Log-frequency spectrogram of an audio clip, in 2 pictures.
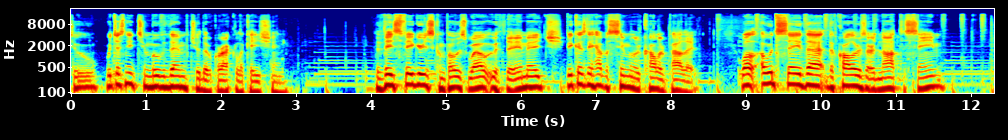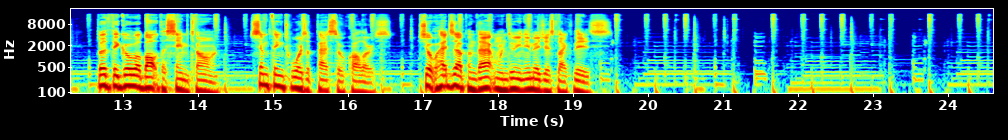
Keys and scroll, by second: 5.8-8.0 typing, 8.7 ctrl+d, 9.5 ctrl+alt+z, 9.6 ctrl+alt+z, 10.1 ctrl+d, 10.3 m, 11.2 v, 11.8 ctrl+d, 12.2-14.1 typing, 12.8 ctrl+d, 19.4 ctrl+d, 19.5-22.1 typing, 20.9 ctrl+d, 22.3 ctrl+t, 22.8 Return, 23.6 ctrl+d, 23.8 m, 24.2 v.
